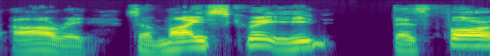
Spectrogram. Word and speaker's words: Ahri: from League of Legends She is called Ari it's the same spelling without the S it is Ahri and she is Ari so my screen there's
